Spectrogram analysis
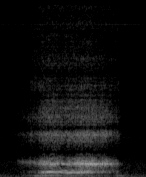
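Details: A single drawn-out, rattling inspiratory snore rising and fading over about two seconds in a dark, quiet room, from a sleeping father at night; snoring.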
